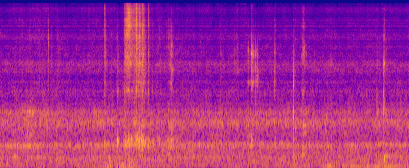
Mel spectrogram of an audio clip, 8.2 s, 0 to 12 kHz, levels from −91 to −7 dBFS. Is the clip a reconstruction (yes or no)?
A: yes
